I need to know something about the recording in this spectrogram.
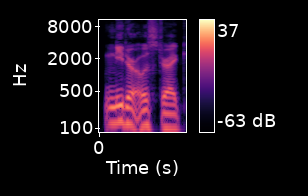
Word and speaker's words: Niederösterreich: And the main region that the article focused on was Niederösterreich, is how you say it in Austrian, is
